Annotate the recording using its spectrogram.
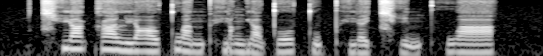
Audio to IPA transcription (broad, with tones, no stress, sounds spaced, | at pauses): t͡ɕʰ j ä˥˧ k ä˥˩ l j ɑ˧˥ ʊ̯ t̪ w a˧˥ n pʰ j ɑ˧ ŋ j ä̰˨˩ t̪ o˥ ʊ̯ t̪ ṵ˨˩ pʰ j ɛ˧˥ t͡ɕʰ ḭ˨˩ n pʰ w ä˥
